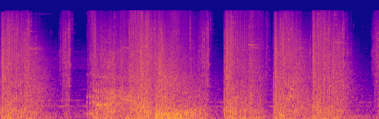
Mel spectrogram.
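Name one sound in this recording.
Blows and magic effects crackle as a game character fights a creature.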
